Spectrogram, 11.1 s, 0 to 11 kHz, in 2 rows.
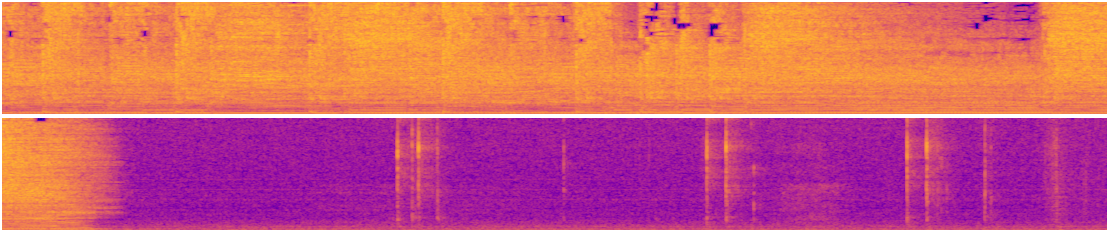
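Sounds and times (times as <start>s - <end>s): faint low room hum: 6.0s - 11.0s
computer keyboard clicks: 7.5s - 7.8s, 9.0s - 9.4s, 10.0s - 10.6s.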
